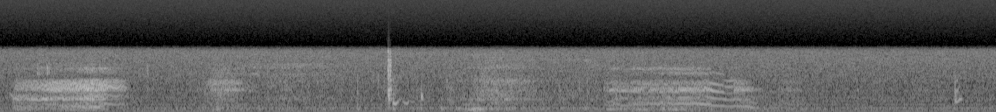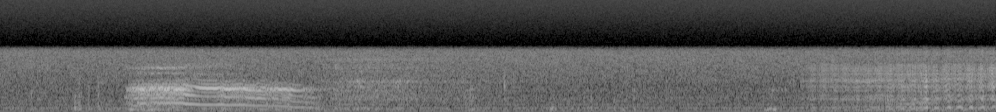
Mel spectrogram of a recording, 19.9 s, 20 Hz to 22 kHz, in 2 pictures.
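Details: Cubs of the American black bear in a den with their mother on January 5, 2013; soft, scattered whimpers with a clearer falling, wavering whine in the middle, over a low background hum.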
